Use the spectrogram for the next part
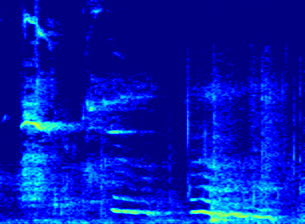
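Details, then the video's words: Male husky at home, watching himself on television and talking back: two thin, wavering whines, the second sliding downward, with faint room noise. "HUSKY Reacts to Seeing Himself on the TV!"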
